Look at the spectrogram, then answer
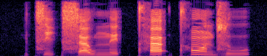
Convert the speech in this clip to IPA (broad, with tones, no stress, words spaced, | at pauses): t͡si˨ʔsa˨˩wn̪e˨t̚ t̪ʰa˦ʔt̪ʰɔ̃˥˧d͡zu˨˦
